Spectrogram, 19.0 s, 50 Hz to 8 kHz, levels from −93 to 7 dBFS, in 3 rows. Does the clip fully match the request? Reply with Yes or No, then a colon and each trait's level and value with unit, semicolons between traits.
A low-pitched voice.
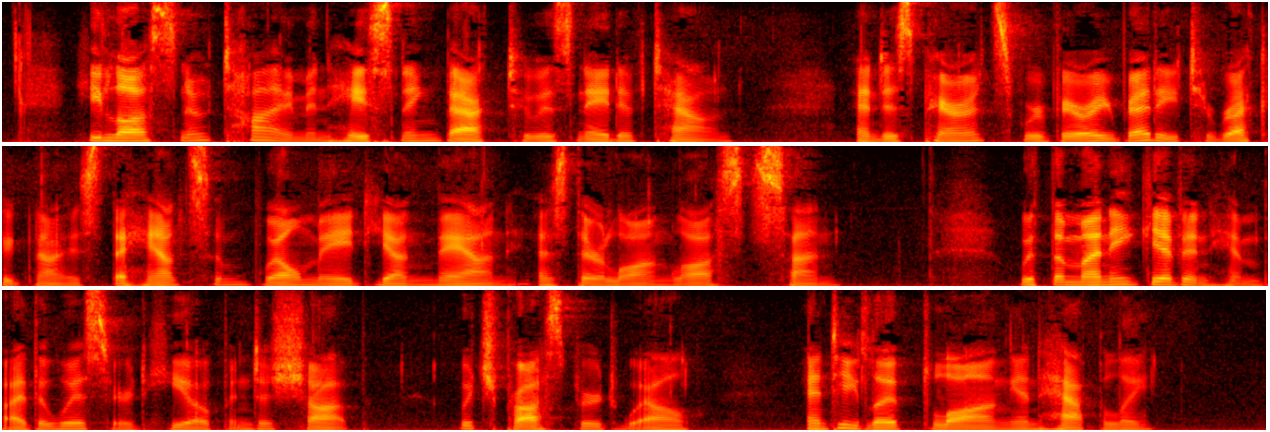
Yes: low, 130 Hz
